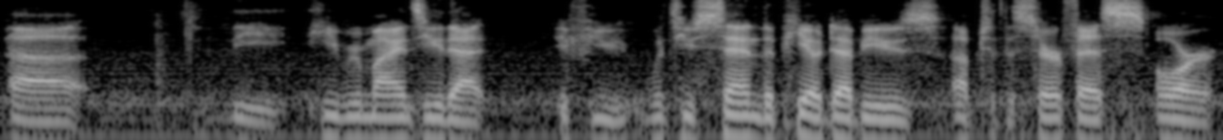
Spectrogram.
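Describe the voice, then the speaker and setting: A man running a tabletop role-playing game, improvising scene narration in a halting, informal way. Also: fairly low pitch, little pitch movement, a bit bright. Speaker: game master. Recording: noisy room with typing.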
